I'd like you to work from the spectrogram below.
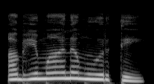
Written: ಅಭಿಮಾನಮೂರ್ತಿ

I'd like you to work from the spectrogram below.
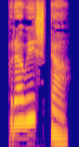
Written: ಪ್ರವೇಷ್ಟ

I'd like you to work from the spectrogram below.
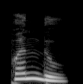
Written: ಪಂದು

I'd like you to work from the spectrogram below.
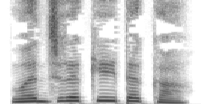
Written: ವಜ್ರಕೀಟಕ

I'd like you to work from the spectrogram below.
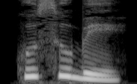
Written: ಕುಸುಬೆ

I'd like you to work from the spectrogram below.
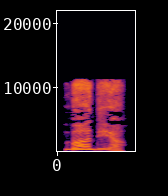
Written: ಭಿದ್ಯ

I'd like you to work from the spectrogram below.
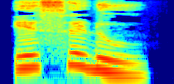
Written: ಎಸಡು

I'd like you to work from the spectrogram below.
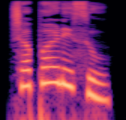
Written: ಚಪಾಡಿಸು

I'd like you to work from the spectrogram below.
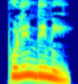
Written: ಪುಳಿಂದಿನಿ

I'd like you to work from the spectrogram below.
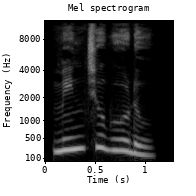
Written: ಮಿಂಚುಗೂಡು

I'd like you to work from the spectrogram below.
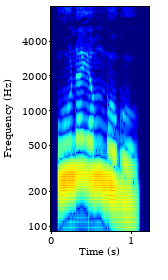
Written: ಊಣಯಂಬುಗು

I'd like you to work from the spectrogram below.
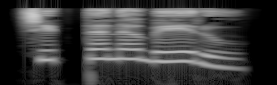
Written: ಚಿಟ್ಟನಬೇರು

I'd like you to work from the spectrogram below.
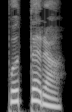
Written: ಪೊದರ್

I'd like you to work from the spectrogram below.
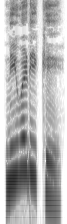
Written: ನಾವಾಡಿಗ

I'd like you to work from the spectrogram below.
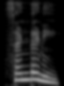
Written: ಸಾಂಡಣಿ

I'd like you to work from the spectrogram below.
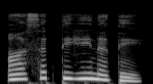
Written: ಆಸಕ್ತಿಹೀನತೆ

